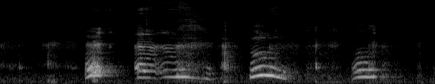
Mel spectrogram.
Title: Baby laughing at hiccups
